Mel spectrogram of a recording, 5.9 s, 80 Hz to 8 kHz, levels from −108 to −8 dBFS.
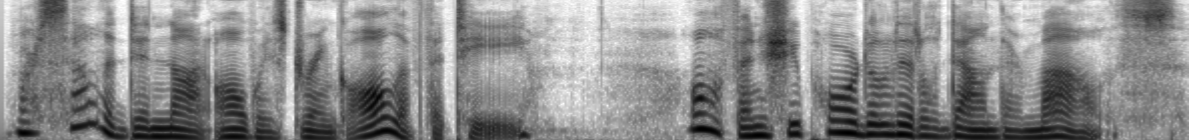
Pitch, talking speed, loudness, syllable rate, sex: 185 Hz, 170 wpm, -17 LUFS, 4.6 syllables/s, female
